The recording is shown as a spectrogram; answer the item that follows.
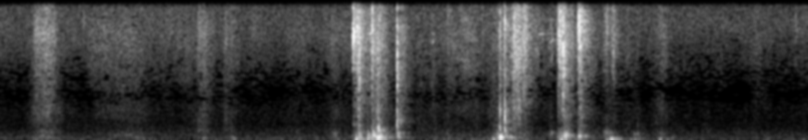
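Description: A cat pouncing and scrambling around a cardboard box on carpet: a cluster of dull knocks and scuffs about two and a half seconds in, then a second, longer run of them around four seconds in.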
